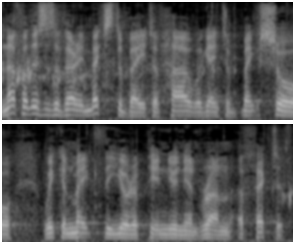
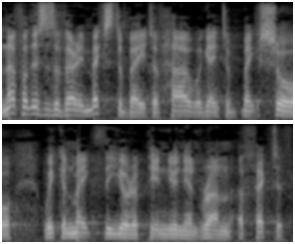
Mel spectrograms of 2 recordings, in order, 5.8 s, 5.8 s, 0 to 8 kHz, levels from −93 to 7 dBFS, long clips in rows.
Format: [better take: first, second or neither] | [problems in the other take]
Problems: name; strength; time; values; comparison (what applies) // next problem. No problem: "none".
second | background sound (Fill (with liquid) / Water); 17 dB below the speech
